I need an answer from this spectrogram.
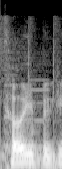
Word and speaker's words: Ko Yabuki: Ko Yabuki is the protagonist in this playthrough. Rhymes with Joe Yabuki, the Astana Joe protagonist.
